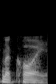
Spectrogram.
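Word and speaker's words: McCaughey: So it actually checked on this, and I'm convinced they were right that this Betsy, I can't remember, McCoughlin, was that? – It's pronounced McCoy. It looks like McKay.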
